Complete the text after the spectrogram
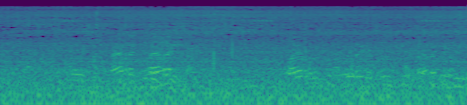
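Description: Men talk to each other nearby outdoors.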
